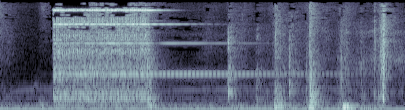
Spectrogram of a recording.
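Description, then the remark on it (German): A single loud burst of an old-fashioned telephone bell rings for about a second, a phone on an old-fashioned nightstand with an awaited incoming call, followed by a few quiet handling clunks and knocks. “Dann wieder starrte er voller Ungeduld den Telefonapparat auf dem altmodischen Nachtschränkchen an.”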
